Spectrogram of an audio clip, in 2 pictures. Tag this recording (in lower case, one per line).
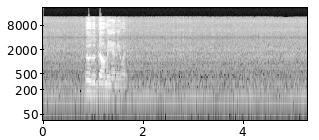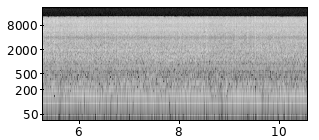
vehicle
speech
